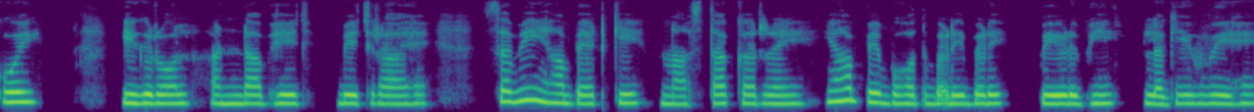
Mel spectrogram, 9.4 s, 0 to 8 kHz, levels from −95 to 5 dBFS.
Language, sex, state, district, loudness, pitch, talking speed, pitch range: Hindi, female, Bihar, Saran, -18 LUFS, 235 Hz, 165 wpm, 230-240 Hz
